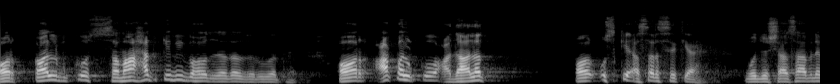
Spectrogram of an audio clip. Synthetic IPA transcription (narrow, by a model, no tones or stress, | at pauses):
ɔːɾqɐlbkosɐmaːɦət̪kibʱibɐɦʊt̪zjaːd̪azɐɾuːɾət̪ɦɛː | ɔːɾɐ̰qəlkoɐ̰d̪aːlət̪̚ | ɔːɾʊskeɐsəɾsekja̰ːɦɛː | ʋod͡ʒoːʃaːsaːbne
